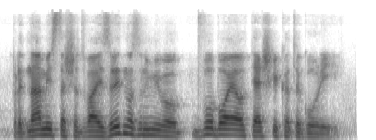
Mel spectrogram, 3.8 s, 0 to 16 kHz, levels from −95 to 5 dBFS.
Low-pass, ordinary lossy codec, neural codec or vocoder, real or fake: 10.8 kHz; Opus, 24 kbps; codec, 24 kHz, 0.9 kbps, DualCodec; fake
